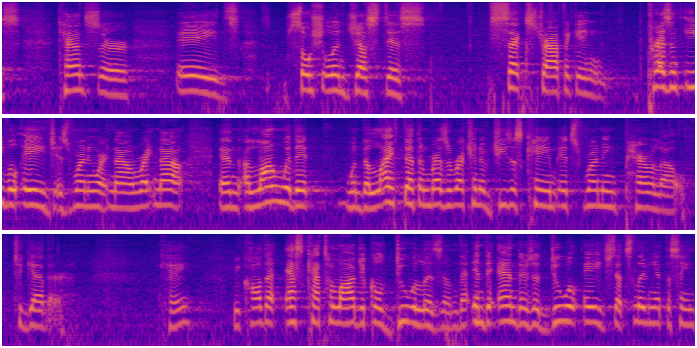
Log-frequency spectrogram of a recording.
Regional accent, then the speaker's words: California, United States; moved away; also born or lived in Philippines; I'm, from California

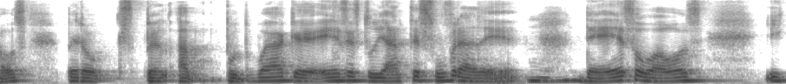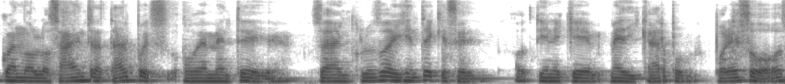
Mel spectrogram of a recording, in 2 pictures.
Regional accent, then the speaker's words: Guatemala; como guatemaltecos

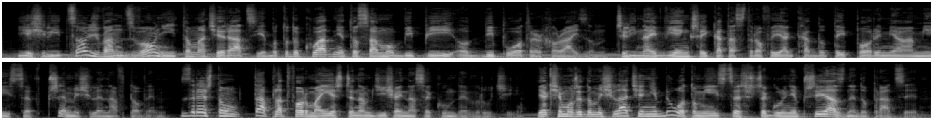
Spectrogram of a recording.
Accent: Gdańsk, Pomeranian Voivodeship, Poland; u nas w Gdańsku jest bardzo podobnie

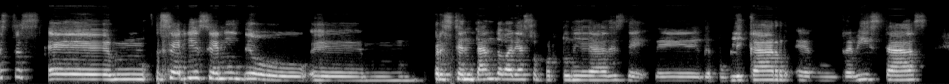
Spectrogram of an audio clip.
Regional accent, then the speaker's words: Mexico; en mi país, eh, de mi casa, de mi entorno

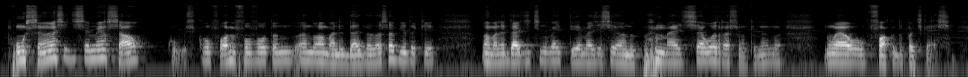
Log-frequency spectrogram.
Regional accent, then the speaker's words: Rio de Janeiro, Brazil; sou do Rio

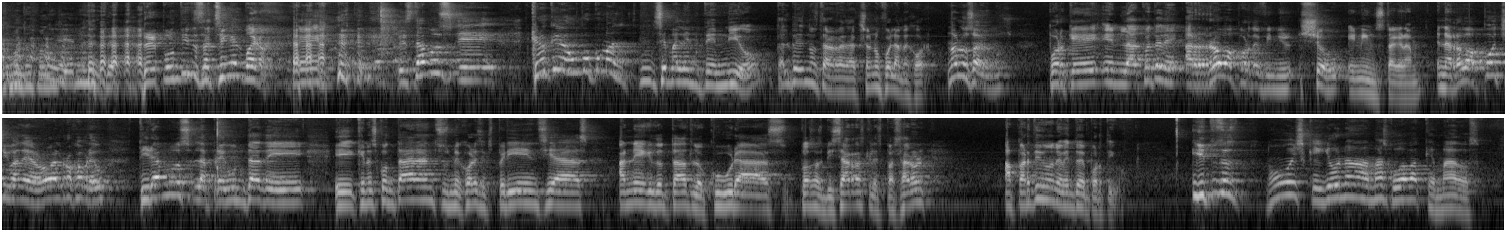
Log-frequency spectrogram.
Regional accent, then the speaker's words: Mexico; habíamos como 40 mexicanos

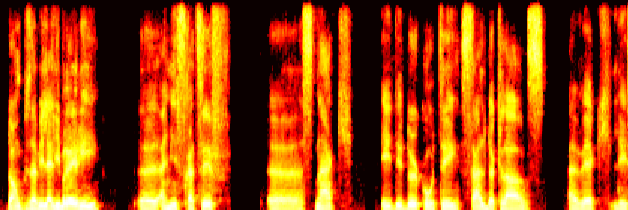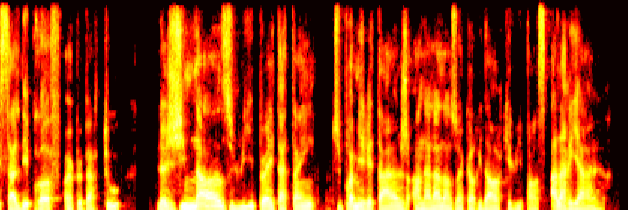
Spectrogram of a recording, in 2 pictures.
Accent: New York, United States; J'ai grandi dans Queens, oui.

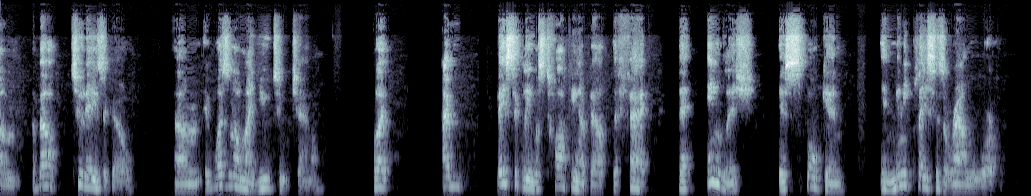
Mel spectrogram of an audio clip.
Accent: United States; accent: American; just as I am talking to you right now with my American accent and my American dialect

